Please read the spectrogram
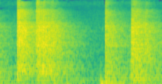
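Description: Two soft breaths about a second apart, each lasting about half a second, in a pause in a woman's speech.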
